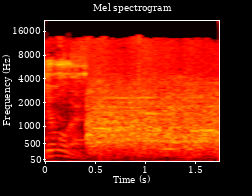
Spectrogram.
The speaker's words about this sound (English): Local idiot breaks hand on car door.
